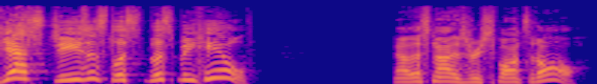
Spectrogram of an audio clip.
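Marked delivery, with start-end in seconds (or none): 0.0-1.7 excited, higher mock cheer; imagined eager reply. Preacher imagining the invalid's joyful answer to Jesus, excited. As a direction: act out jumping for joy, voice lifted high. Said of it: "he jumps up and down and says".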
